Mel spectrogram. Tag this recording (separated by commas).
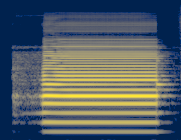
Music, Musical instrument, Wind instrument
